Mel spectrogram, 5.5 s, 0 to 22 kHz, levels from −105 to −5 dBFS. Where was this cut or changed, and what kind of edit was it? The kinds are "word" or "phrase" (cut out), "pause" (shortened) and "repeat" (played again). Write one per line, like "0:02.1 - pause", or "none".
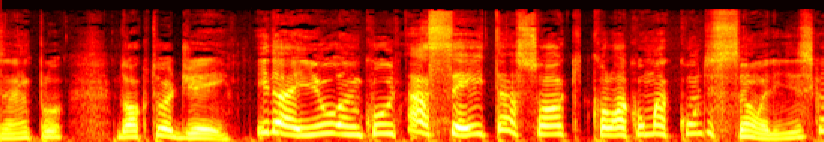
0:02.6 - word
0:03.9 - word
